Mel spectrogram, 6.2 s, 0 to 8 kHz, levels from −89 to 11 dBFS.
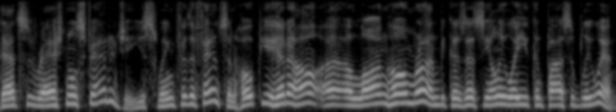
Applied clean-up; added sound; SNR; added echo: none; none; none; none.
